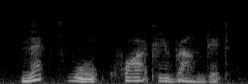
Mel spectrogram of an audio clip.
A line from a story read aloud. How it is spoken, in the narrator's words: said Julian in a low voice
